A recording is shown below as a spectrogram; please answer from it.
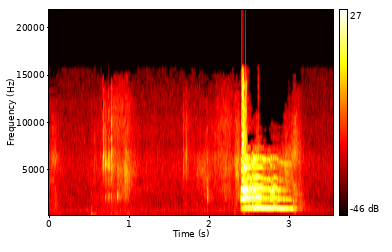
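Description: A Siamese cat gives one loud, drawn-out meow that starts high and slides slightly downward.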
